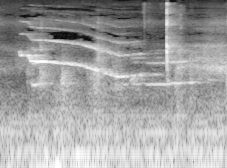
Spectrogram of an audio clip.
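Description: A door hinge squeaking as the door swings: one long squeal falling in pitch, with a sharp click near the end.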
